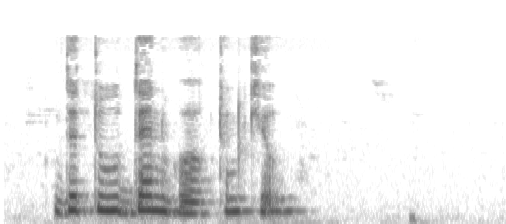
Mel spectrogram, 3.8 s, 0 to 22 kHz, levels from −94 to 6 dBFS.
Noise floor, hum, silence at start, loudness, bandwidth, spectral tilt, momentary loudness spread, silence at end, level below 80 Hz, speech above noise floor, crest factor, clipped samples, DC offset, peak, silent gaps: -77 dBFS; none; 0.4 s; -31 LUFS; 11.5 kHz; -5 dB/octave; 11 LU; 0.7 s; -70 dBFS; 47 dB; 20 dB; under 0.1%; under 0.1%; -14 dBFS; none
